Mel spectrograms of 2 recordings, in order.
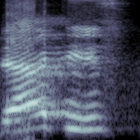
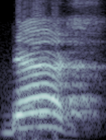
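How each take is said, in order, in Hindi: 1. यह दो पूरे शब्दों के रूप में बोला जाता है। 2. यह एक संक्षिप्त (कॉन्ट्रैक्टेड) शब्द के रूप में बोला जाता है।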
